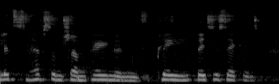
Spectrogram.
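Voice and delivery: ordinary talk, nothing marked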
